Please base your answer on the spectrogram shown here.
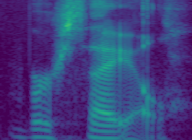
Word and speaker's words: Versailles: and we were uh initiated as to the pronunciation of versailes in Kentucky oh that's right Bruce Richardson said yeah they call it versale yes so yeah and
